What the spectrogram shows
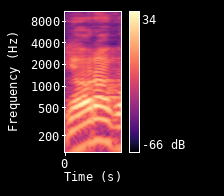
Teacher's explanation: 이하고 어라는 2개의 단모음이 있었는데 여라고 하는 하나의 이중 모음이 됐어요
